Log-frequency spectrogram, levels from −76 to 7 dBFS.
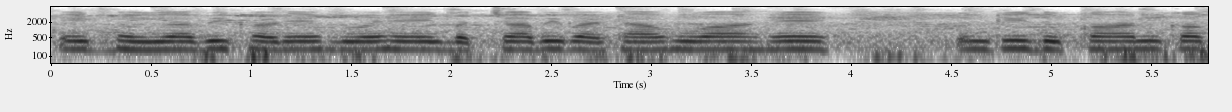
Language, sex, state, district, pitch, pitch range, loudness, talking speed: Hindi, female, Madhya Pradesh, Dhar, 185 Hz, 180-190 Hz, -14 LUFS, 145 wpm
